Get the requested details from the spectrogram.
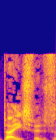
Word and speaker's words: Basford: And Baseford, for those you don't know, is spelled BASFORD.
